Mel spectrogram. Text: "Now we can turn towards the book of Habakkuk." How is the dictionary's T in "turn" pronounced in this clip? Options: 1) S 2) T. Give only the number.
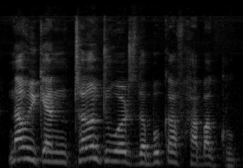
2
